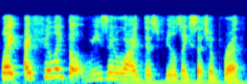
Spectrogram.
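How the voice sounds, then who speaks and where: A woman's voice: a little high, animated, a little slow, mellow, dull audio. A woman in a casual TV recap chat, ranting in an exasperated way and saying "like" constantly. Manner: exasperated ranting, heavy use of "like".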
